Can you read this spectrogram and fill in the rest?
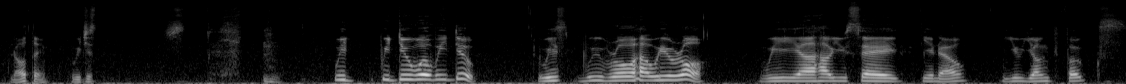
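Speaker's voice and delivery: put-on Russian accent. Answering a newcomer's question in a role-play scene, in a manly russian accent. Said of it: "very manly accent, but it's the best I could do for, you know, Russian".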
